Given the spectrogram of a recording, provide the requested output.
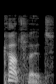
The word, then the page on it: cutlet: anglais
